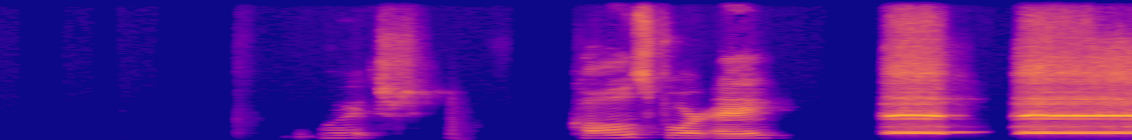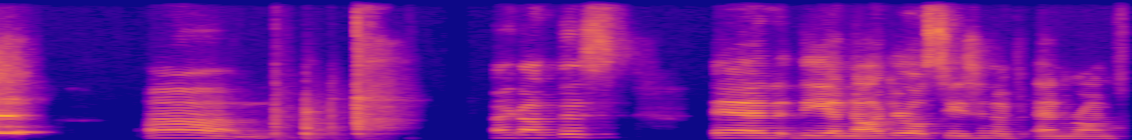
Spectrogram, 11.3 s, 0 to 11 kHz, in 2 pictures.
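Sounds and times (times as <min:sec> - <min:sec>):
speech: 0:01.6 - 0:04.7, 0:06.4 - 0:07.4, 0:08.2 - 0:11.3
handheld souvenir ballpark train whistle blasts: 0:04.5 - 0:06.0.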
